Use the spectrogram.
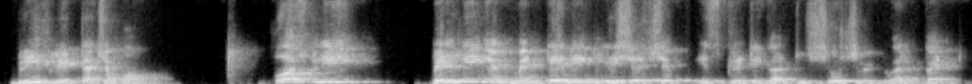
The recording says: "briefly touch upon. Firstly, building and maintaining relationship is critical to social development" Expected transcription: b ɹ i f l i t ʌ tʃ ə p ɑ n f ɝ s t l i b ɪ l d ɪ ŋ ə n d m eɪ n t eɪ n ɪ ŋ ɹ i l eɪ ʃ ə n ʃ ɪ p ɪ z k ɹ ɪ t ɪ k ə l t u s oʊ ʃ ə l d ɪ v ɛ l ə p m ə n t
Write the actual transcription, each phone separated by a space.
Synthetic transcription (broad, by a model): b ɹ i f l i t ʌ tʃ ə p ɑ n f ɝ s t l i b ɪ l d ɪ ŋ ə n d m eɪ n t eɪ n ɪ ŋ ɹ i l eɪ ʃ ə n ʃ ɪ p ɪ z k ɹ ɪ t ɪ k ə l t u ʃ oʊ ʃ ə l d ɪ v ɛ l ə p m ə n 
